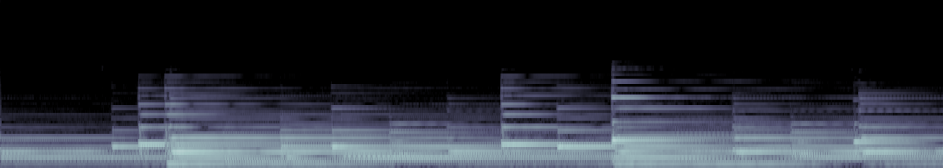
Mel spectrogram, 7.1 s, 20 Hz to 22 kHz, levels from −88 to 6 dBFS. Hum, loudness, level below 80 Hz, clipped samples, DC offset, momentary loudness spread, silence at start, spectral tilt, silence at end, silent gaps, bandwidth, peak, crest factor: none; -25 LUFS; -64 dBFS; under 0.1%; under 0.1%; 8 LU; 0 s; -8.5 dB/octave; 0 s; none; 4.3 kHz; -10 dBFS; 14 dB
